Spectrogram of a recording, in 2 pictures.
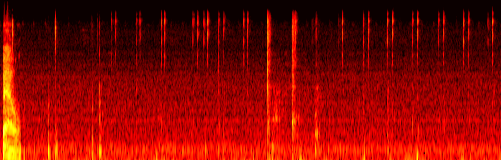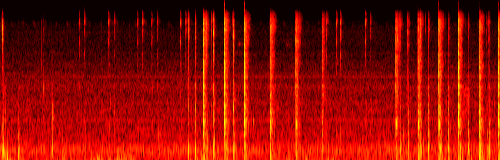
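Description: Game blocks are placed with quick, soft clicks.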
